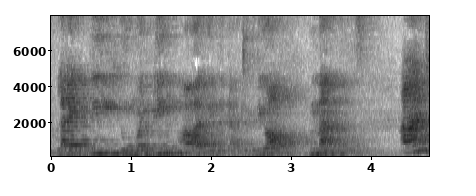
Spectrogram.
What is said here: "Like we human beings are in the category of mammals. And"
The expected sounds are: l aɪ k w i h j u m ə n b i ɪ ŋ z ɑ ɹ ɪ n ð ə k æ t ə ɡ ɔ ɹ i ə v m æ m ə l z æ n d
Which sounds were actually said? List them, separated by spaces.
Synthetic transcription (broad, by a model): l aɪ k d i h j u m ə n b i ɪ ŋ ɑ ɹ ɪ n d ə k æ t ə ɡ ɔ ɹ i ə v m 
